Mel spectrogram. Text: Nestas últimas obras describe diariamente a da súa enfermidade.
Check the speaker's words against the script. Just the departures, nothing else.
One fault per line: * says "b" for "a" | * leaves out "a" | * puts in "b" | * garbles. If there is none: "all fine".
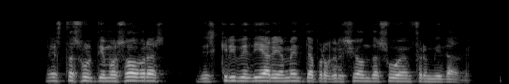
* puts in "progresión"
